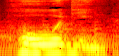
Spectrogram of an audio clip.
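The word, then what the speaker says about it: HODLing: Now this is called holding, right? And it's not spelled the conventional way, it's spelled H-O-D-L-I-N-G.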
